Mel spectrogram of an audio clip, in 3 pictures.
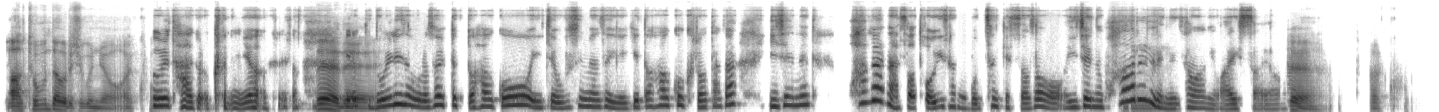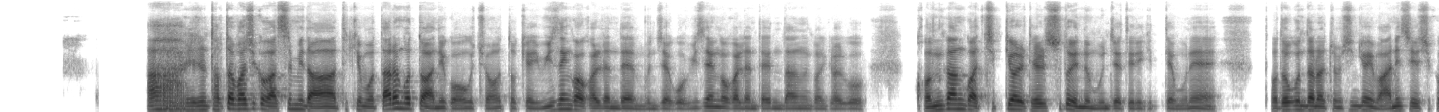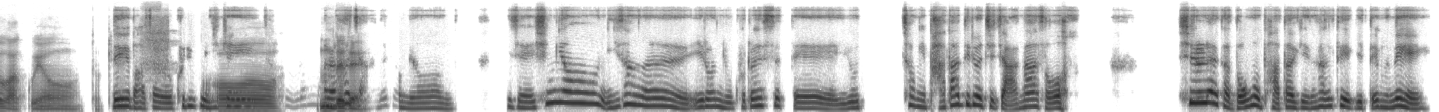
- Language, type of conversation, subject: Korean, advice, 책임을 나누면서도 통제와 신뢰의 균형을 어떻게 유지할 수 있을까요?
- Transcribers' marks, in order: laughing while speaking: "그렇거든요"; other background noise; teeth sucking; laughing while speaking: "않아서"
